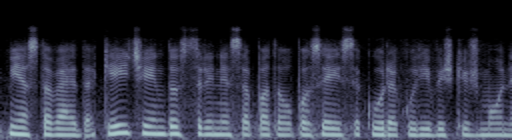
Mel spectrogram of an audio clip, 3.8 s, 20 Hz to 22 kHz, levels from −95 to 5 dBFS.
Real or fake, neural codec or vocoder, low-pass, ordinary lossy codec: fake; codec, 16 kHz, 0.9 kbps, LongCat-Audio-Codec; 7.2 kHz; Opus, 32 kbps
